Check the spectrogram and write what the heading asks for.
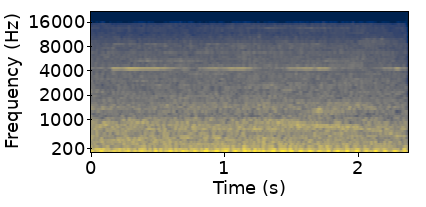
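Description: Outdoor ambience at a city roadside: a steady low rumble, with a faint high tone that comes and goes.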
